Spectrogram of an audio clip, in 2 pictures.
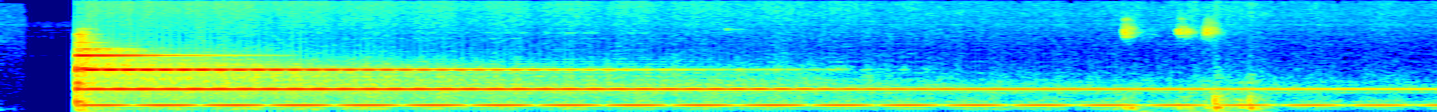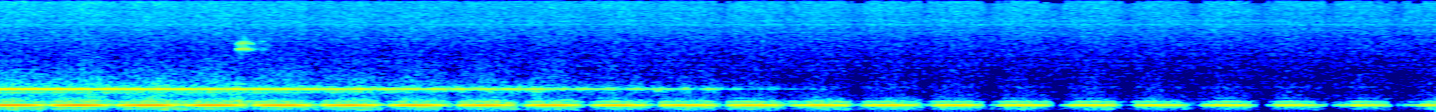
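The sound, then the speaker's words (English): A meditation bell is struck once and left to ring, its low tone pulsing with a slow wavering shimmer while the brighter overtones fade away first. The hum lingers on, gradually softening. “It's going to ring a bell once to kind of help you let go of all those words.”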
